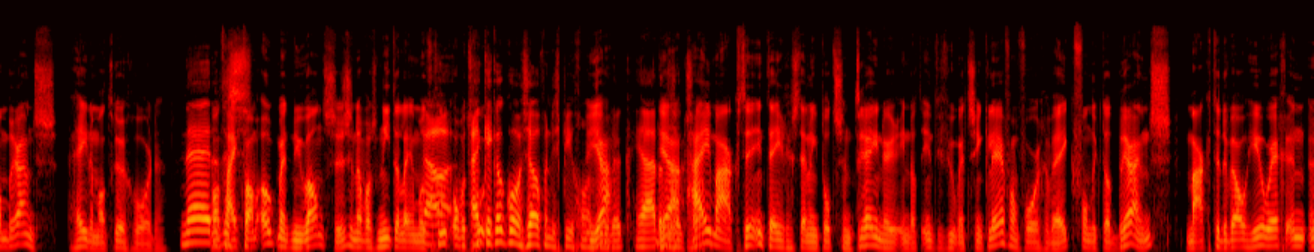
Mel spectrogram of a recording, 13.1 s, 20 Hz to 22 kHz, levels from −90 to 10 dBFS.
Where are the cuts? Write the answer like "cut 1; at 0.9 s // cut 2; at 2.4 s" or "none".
cut 1; at 11.8 s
